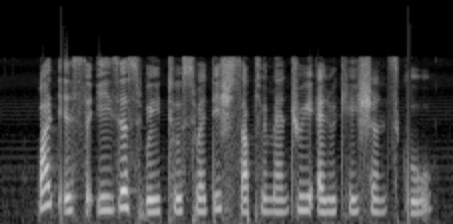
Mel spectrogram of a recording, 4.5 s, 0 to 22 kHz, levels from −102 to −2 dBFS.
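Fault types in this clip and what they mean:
Gap at a join of encoded pieces: the speech was encoded in separate pieces and joined without trimming, so each piece's encoder start-up delay and padded final frame stayed in the stream. At each join the continuous speech drops into a short silence of about 31 ms, at 0.60 s and again at 4.06 s, with edges smeared by the codec. The speech then resumes exactly where it stopped.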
